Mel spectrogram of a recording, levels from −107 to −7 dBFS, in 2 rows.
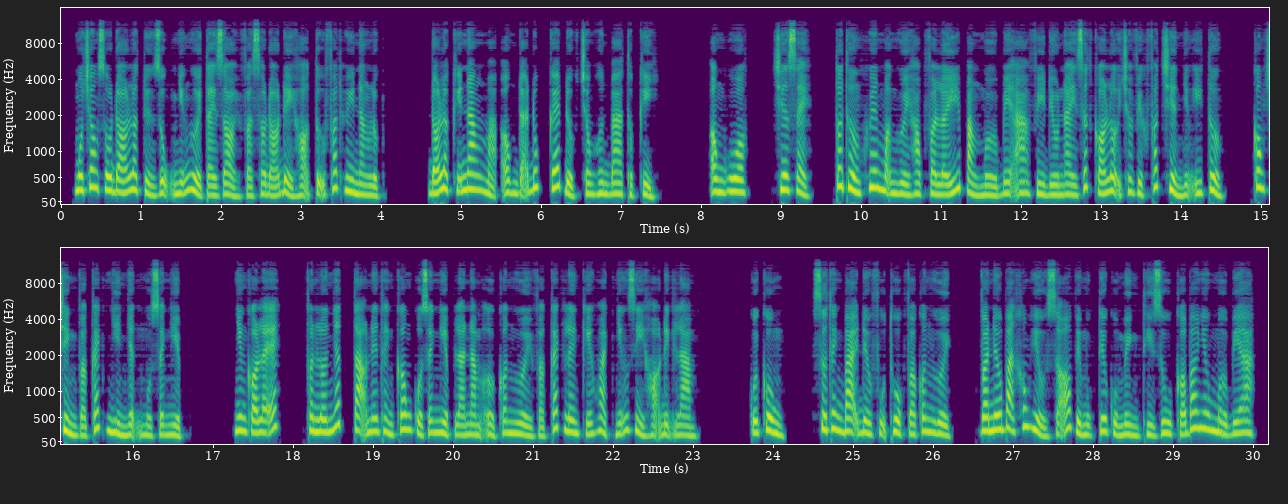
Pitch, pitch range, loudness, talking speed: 215 Hz, 185-255 Hz, -21 LUFS, 255 wpm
